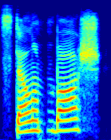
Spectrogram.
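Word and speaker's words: Stellenbosch: route in the country, known as Stellenbos and Frenchuk, which are African's words. I should know I'm married to a Dutchman. He taught me how to say these words. I'm saying them properly.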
